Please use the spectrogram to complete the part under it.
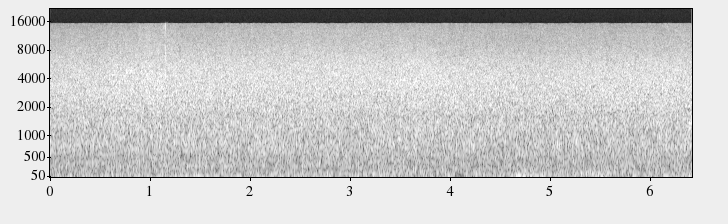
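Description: Water rushes and roars.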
